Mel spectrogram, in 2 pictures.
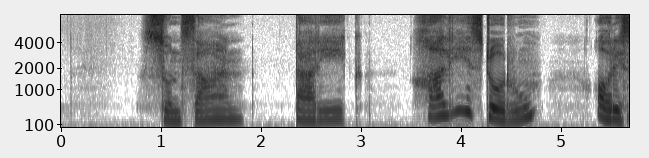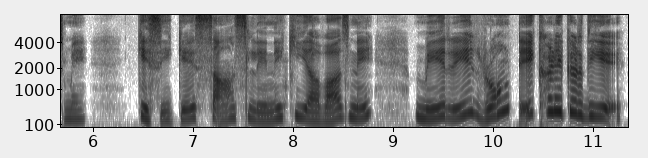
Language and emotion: Urdu, fearful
